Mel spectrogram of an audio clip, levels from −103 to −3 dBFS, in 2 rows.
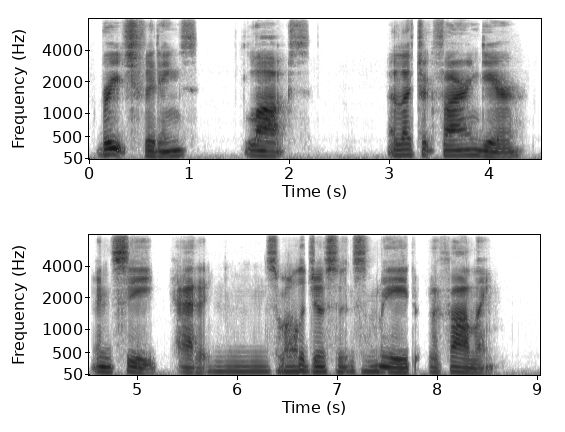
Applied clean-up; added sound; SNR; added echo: neural diffusion model UNIVERSE++.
